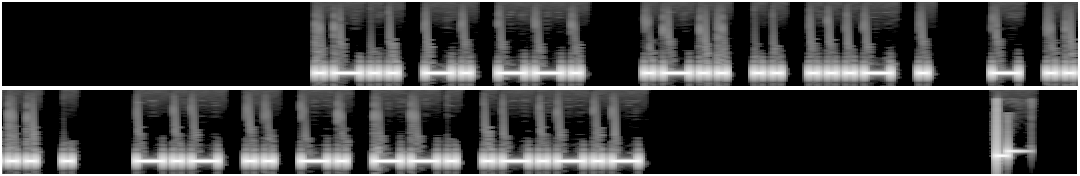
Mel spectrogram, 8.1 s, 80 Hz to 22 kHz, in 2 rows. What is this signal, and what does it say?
Morse code, heard as a keyed tone, about 36 wpm, 700 Hz. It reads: LNG LIVE THE KING.
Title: Sentences from Top 400 Words and Abbreviations 35wpm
